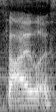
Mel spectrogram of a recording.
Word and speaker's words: Silas: I believe name is spelled SYLAS, right? Silas, yeah.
